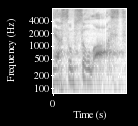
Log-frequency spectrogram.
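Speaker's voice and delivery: put-on crying voice. Retelling answering a lady who asked if they were lost: imitating own past crying. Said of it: "I start crying".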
